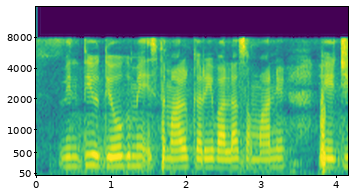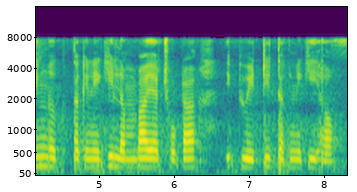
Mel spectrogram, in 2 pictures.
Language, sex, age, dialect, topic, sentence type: Bhojpuri, female, 18-24, Western, banking, statement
